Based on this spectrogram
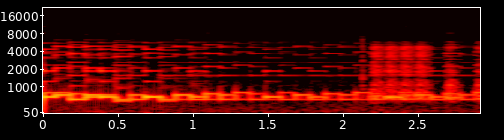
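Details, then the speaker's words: Sega Game Gear with batteries installed, first power-on test: clear chiptune melody from the small speaker, no crackle, buzz or dropouts; speaker working normally, game runs. "yeah the speaker works but does the game work sounds good so far"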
